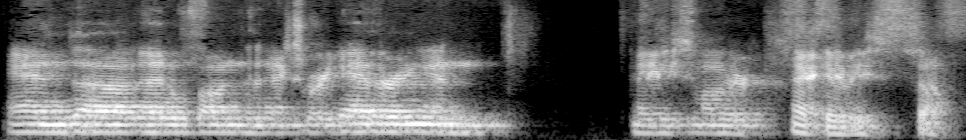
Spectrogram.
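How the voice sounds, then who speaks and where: A man giving a treasurer's report at a neighborhood meeting, plain-spoken and halting with fillers. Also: medium pitch, completely flat delivery. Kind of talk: casual financial report at a meeting. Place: echoey community meeting room. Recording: very echoey room, voice far from the mic.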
